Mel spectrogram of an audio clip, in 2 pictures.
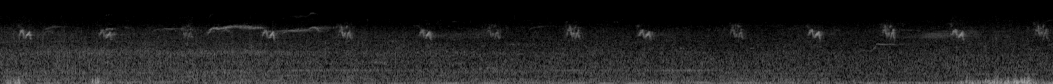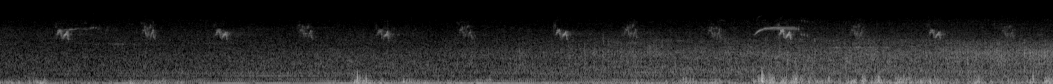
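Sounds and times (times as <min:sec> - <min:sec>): outdoor hiss and rumble: 0:00.0 - 0:21.0
small bird chirping: 0:17.6 - 0:19.2.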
